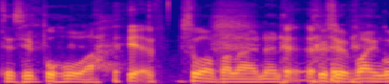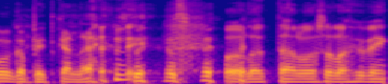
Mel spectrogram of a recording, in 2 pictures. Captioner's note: laughter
